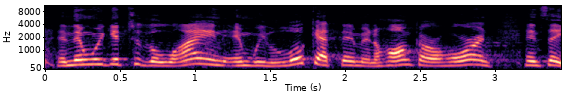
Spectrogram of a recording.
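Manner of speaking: loud, high, animated sermon delivery; energetic preaching. Acted. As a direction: preach it out with a laugh in the voice.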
